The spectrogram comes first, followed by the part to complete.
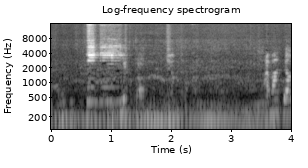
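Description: A motor vehicle's engine running steadily, with a short horn toot about half a second in.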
